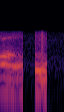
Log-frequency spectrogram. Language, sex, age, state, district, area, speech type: Marathi, female, 45-60, Maharashtra, Nanded, urban, conversation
